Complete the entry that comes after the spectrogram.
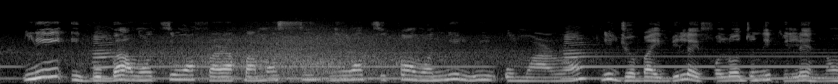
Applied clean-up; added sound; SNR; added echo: none; Car passing by / Traffic noise, roadway noise + Wind instrument, woodwind instrument; 9 dB; none.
